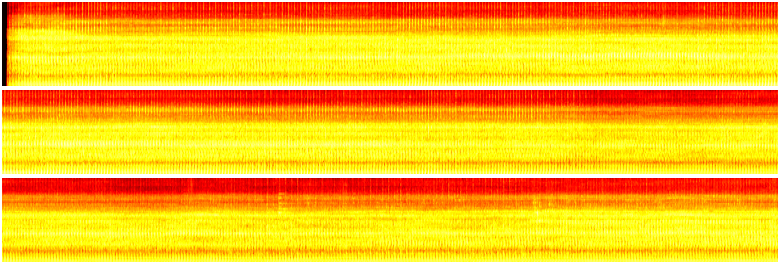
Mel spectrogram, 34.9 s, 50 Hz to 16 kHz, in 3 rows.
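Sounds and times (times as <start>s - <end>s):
tiller engine running: 0.1s - 34.9s.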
